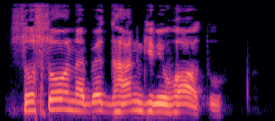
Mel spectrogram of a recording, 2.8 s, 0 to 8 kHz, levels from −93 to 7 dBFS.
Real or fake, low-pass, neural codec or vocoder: real; 7.2 kHz; none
